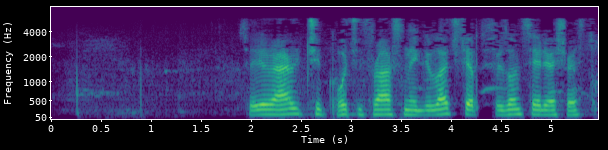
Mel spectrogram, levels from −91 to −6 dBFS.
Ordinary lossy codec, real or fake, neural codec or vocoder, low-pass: MP3, 24 kbps; fake; codec, 16 kHz, 1 kbps, X-Codec, HuBERT features, trained on balanced general audio; 7.2 kHz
